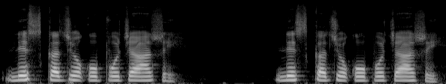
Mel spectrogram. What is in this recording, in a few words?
"neskv cuko pucase", Muscogee; Mvskoke Words with Voicing Consonants; Martin, Jack B., and Margaret McKane Mauldin. 2023. A Dictionary of Creek/Muskogee; SIL International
